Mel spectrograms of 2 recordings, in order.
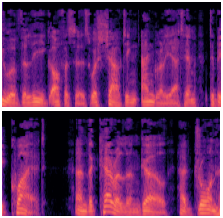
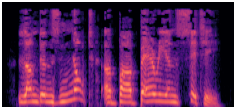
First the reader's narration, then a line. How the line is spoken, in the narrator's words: shouted Tom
